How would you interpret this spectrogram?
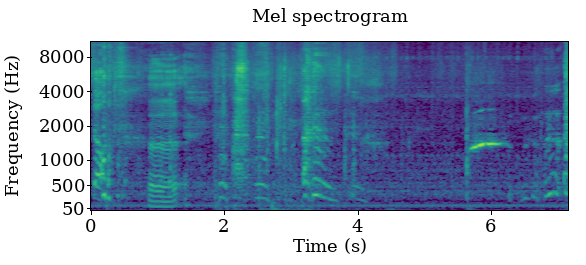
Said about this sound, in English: Nice one. I've got another one. I've got another whistle one. Whistle, whistle, whistle, whistle.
